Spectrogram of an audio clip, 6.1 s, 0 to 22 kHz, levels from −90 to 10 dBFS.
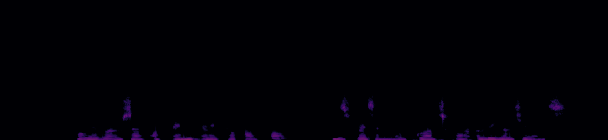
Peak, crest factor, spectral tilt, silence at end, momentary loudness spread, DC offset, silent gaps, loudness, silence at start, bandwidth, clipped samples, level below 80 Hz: -50 dBFS; 18 dB; -5 dB/octave; 0.4 s; 5 LU; under 0.1%; 1.44-1.50 s, 1.61-1.72 s, 2.19-2.26 s, 2.36-2.44 s, 2.58-2.71 s, 2.86-3.33 s, 3.51-3.55 s, 4.06-4.12 s; -66 LUFS; 0.75 s; 7.4 kHz; under 0.1%; under -90 dBFS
